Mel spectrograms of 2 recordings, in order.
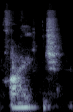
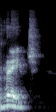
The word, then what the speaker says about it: Reich: al famoso Tercer Reich, o si nos queremos poner muy puristas con la pronunciación en Alemania, el Tercer Reich.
